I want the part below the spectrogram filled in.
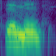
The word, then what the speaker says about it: Simmons: Janetha, T as in Thomas, T-H-A. – T-H-A. So that's J-E-N-E-T-H-A. – Correct. – And what's your last name? – Simmons, S-I-M-M-O-N-S.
